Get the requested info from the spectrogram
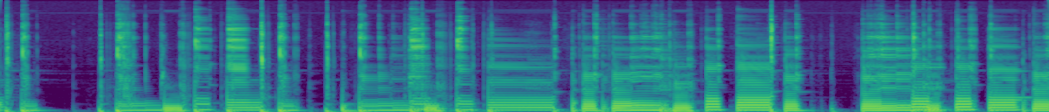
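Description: Fender Jazz Bass electric bass guitar played solo: phrases of short, sharply attacked notes with a deep low end, broken by brief pauses about a second in and again near the end.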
